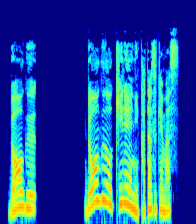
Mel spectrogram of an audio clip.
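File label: Japanese word, essential Japanese phrases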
